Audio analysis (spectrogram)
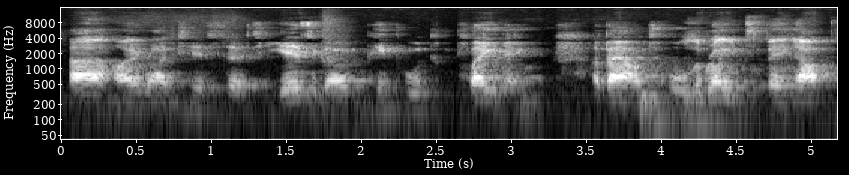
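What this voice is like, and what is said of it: London accent. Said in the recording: “You probably hear from my accent earlier, I'm a Londoner.”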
